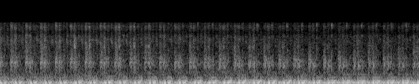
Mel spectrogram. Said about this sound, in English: No, it's a canal barge in Birmingham, actually.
